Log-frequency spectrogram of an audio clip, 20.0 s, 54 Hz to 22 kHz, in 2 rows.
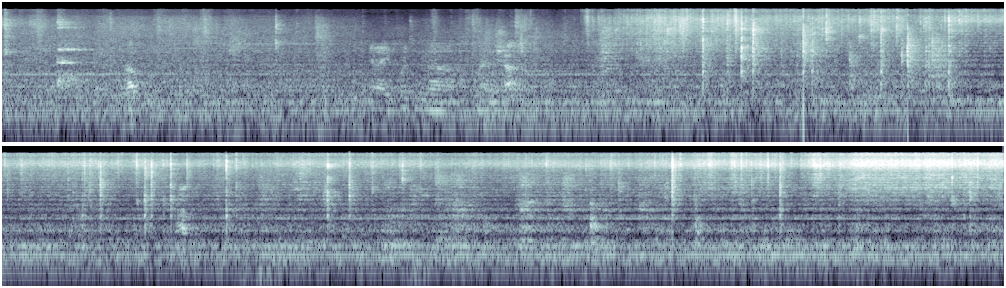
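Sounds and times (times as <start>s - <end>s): clam sizzling in oil: 6.0s - 20.0s.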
